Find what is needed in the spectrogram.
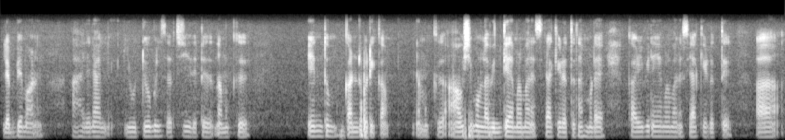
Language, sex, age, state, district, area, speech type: Malayalam, male, 18-30, Kerala, Malappuram, rural, spontaneous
